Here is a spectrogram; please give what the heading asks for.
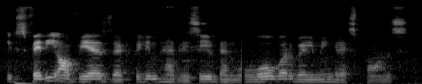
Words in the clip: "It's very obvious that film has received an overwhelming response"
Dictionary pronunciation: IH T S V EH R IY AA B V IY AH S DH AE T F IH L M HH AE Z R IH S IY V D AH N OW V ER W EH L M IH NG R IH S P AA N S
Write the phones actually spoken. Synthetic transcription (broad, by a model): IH T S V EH R IY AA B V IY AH S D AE T F IH L M HH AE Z R IH S IY V D AH N OW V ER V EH L M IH NG R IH S P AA N S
